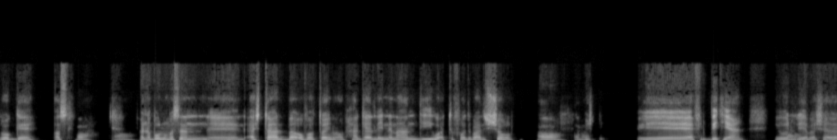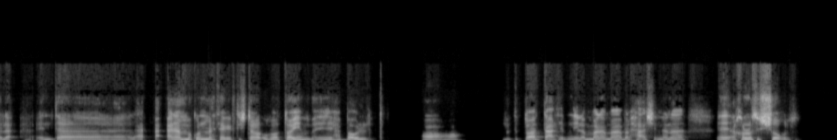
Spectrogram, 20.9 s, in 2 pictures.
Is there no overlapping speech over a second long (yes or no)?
yes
